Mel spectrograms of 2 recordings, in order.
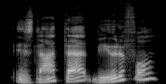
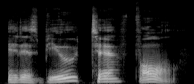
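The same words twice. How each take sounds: First: Joyful. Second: "beautiful" said slowly, each of its three syllables spelled out; deliberate syllables. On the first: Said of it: "cried out loudly and joyfully". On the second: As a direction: lay out "beautiful" syllable by syllable, carefully. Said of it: "pronouncing the three syllables with deliberate accuracy". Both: A narrator's reading.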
